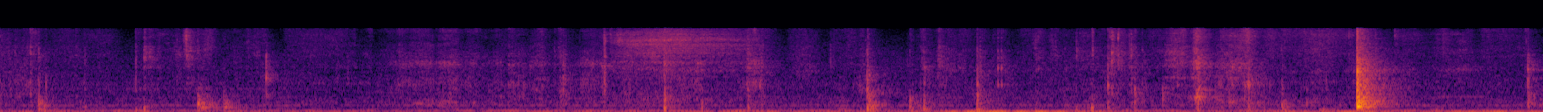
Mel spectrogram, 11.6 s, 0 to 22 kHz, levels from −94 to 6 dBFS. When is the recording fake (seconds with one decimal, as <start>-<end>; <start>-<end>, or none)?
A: 2.4-2.9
